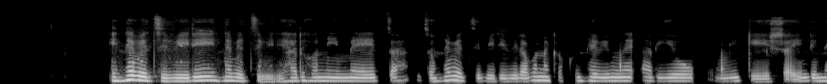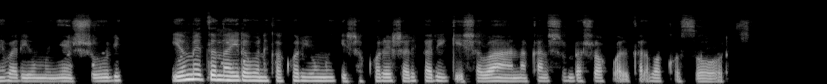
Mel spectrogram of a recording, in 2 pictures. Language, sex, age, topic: Rundi, female, 36-49, education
